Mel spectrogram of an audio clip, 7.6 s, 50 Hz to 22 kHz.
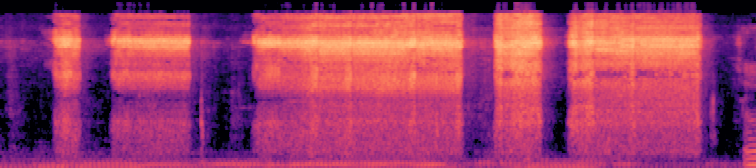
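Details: Isuzu diesel injector, nozzle 144PN 309, on a pump test: short, coarse, uneven hissing bursts on each stroke with no crisp chatter; nozzle hole worn oversize and carbon-fouled, nozzle to be replaced.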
